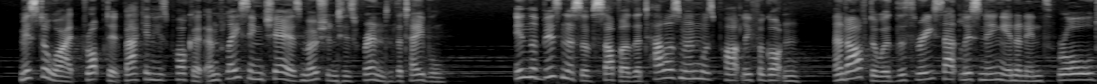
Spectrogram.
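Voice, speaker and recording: A woman at a fairly quick pace with lively intonation, music in the background. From Sydney, Australia. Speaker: voice actor. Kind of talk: audiobook narration.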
